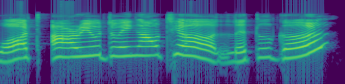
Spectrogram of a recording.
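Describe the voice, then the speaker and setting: Putting on a character voice, a woman cackles in a croaky, high-pitched voice at a very slow pace. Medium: read story. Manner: sly, put-on sweetness.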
